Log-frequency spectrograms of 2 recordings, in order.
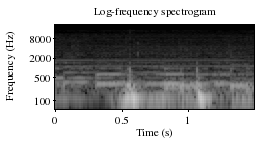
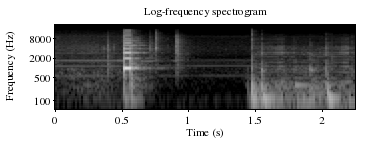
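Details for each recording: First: A 35-40 year old Panasonic RQ-V520 personal cassette player plays the forward side dull and boomy with no treble, while the reverse side sounds fine. The head was cleaned, and the cause is the deteriorated forward side of the head, not azimuth. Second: Panasonic RQ-V520 personal radio cassette player, 35–40 years old, cleaned head, reverse side playing: music with clear highs and solid bass, no dropouts or muffling; head reading the tape properly.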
